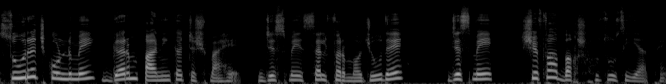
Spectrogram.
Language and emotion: Urdu, neutral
